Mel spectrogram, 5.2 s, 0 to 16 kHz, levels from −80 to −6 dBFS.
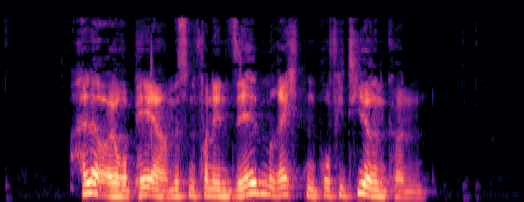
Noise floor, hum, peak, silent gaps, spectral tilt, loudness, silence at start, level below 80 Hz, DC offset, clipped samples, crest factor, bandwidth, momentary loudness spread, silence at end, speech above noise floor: -71 dBFS; none; -2 dBFS; none; -6 dB/octave; -17 LUFS; 0.75 s; -58 dBFS; under 0.1%; under 0.1%; 16 dB; 11.5 kHz; 11 LU; 1 s; 55 dB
